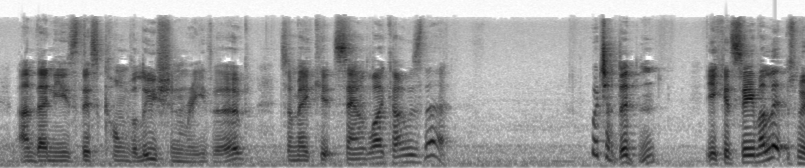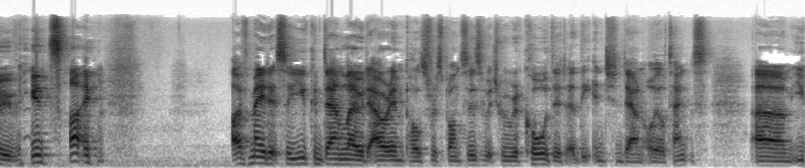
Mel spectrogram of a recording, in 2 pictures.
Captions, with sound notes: and then use this convolution reverb to make it sound like I was there. Which I didn't, you could see my lips moving (laughs) in time. I've made it so you can download our impulse responses, which were recorded at the Inchindown oil tanks.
